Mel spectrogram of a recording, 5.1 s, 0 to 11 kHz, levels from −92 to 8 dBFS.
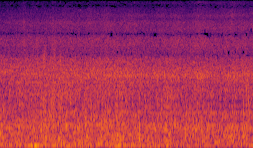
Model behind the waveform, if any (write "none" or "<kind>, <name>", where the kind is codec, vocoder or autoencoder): none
